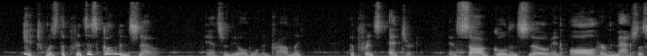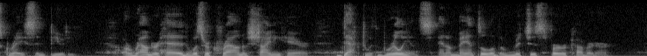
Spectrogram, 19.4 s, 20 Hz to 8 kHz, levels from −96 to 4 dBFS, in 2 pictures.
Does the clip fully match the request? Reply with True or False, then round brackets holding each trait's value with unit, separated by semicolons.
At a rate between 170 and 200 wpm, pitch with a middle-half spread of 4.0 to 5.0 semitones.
False (140 wpm; 4.7 semitones)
